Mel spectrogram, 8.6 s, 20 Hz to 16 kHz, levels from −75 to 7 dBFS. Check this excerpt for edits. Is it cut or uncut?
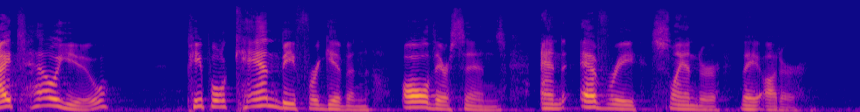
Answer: uncut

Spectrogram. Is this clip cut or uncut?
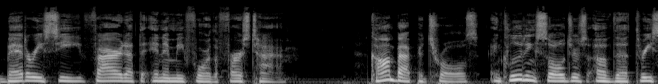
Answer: uncut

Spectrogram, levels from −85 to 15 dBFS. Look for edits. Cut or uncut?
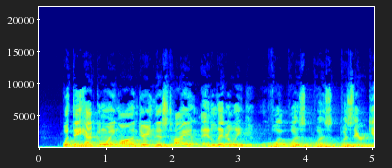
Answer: uncut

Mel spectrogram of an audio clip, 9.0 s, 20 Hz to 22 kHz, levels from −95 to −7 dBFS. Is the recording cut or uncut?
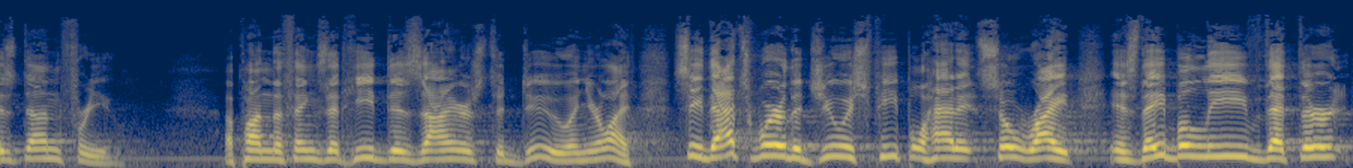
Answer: uncut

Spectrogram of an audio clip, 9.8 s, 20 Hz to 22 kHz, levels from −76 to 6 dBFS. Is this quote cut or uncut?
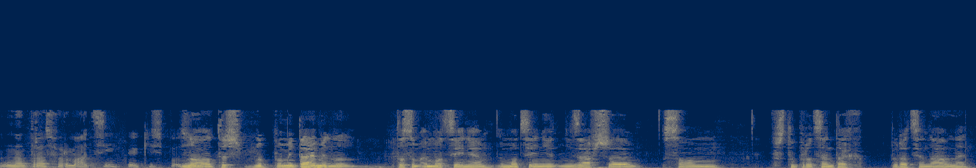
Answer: cut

